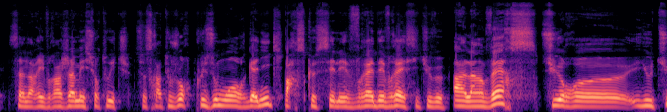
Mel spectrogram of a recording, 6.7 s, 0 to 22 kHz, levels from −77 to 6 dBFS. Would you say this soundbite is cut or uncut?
uncut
